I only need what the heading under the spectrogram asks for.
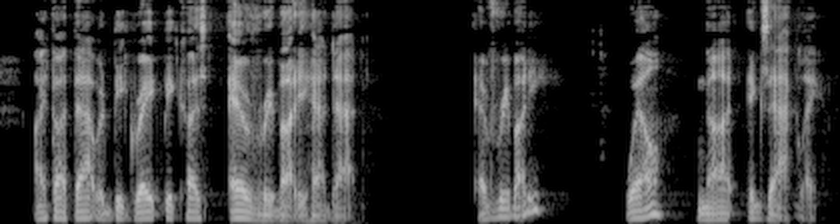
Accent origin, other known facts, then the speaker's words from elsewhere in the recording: United States; The fact is, I liked being an American.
